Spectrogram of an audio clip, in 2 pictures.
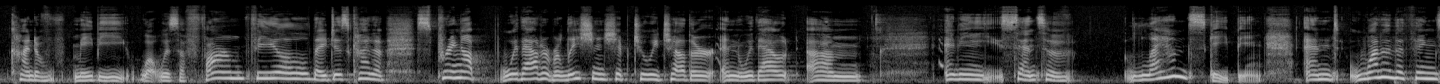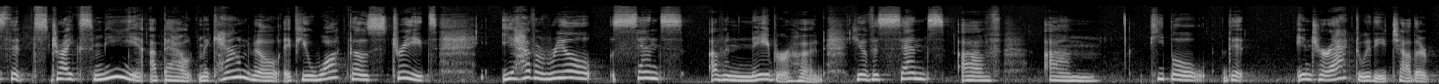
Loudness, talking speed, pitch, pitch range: -20 LUFS, 130 wpm, 225 Hz, 195-265 Hz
